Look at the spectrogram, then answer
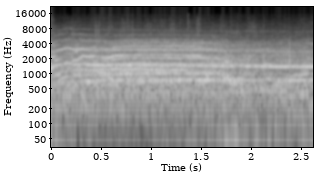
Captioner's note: applause and cheering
